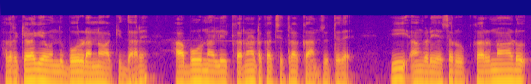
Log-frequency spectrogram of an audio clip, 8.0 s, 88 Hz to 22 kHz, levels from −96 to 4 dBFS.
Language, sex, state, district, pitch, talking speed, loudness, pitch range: Kannada, male, Karnataka, Koppal, 100 Hz, 130 wpm, -15 LUFS, 95-110 Hz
